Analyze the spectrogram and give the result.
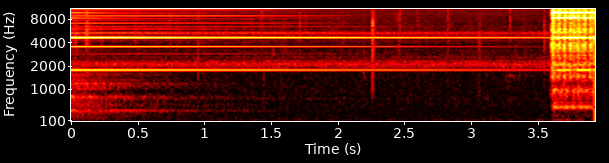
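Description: A telephone bell rings with a bright metallic tone that slowly fades, then a fresh, loud ring bursts in at the end. No one speaks.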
